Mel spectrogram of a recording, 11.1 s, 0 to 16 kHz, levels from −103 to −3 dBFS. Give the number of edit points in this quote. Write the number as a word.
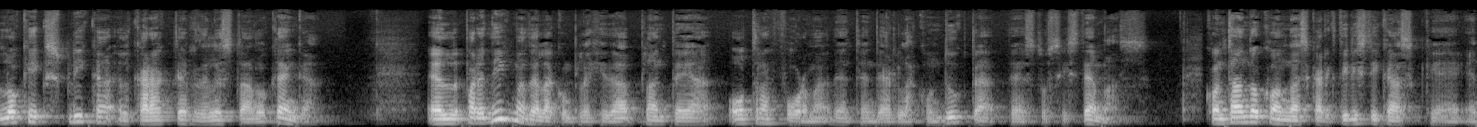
two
